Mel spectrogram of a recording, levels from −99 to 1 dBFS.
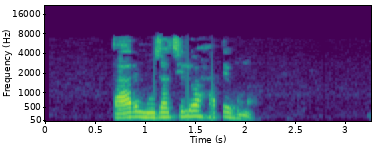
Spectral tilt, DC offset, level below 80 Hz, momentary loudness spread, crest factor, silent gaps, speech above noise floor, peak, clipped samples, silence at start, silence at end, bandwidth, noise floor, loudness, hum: -5 dB/octave; under 0.1%; -56 dBFS; 12 LU; 18 dB; none; 59 dB; -4 dBFS; under 0.1%; 0.7 s; 1.2 s; 8 kHz; -76 dBFS; -18 LUFS; none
